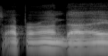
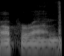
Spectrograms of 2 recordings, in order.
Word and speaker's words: operandi: So his modus operandi, or operandi, if you want to pronounce it more Latin,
